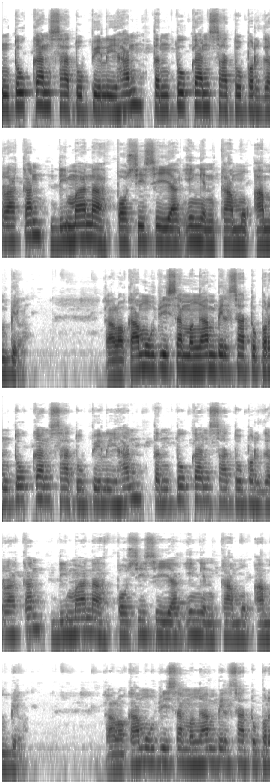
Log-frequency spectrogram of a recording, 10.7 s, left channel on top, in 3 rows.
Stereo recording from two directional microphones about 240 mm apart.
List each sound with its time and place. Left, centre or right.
0.0 s speech: left
8.5 s speech: left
